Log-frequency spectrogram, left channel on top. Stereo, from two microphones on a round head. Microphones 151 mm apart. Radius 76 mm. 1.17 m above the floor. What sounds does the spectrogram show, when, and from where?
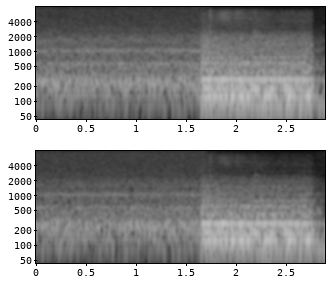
1.6 s a microwave: 35° left (ahead or behind), 0.6 m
